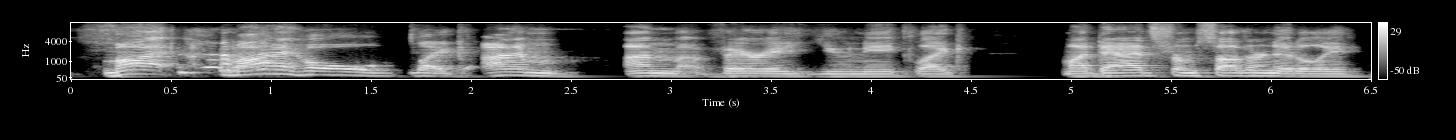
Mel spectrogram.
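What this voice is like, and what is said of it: Southern twang accent. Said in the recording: “Hence the twang.”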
